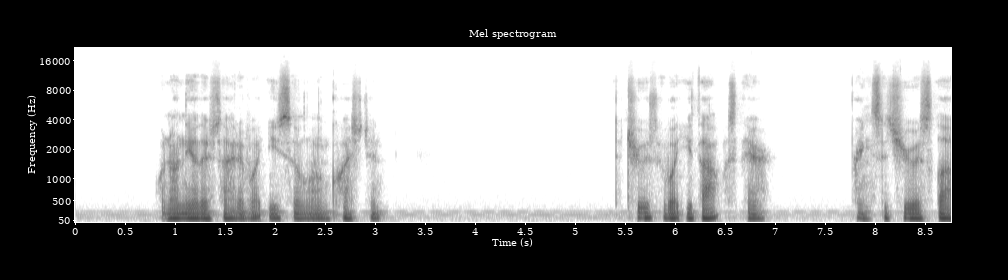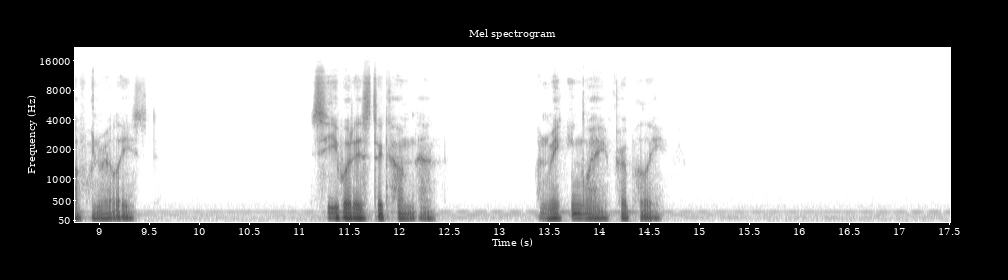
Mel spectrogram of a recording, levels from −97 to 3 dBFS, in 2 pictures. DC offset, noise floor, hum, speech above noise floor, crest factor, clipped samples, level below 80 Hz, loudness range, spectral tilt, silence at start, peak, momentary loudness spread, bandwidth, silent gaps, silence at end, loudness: under 0.1%; -74 dBFS; 60 Hz at -65 dBFS; 39 dB; 22 dB; under 0.1%; -62 dBFS; 7 LU; -6 dB/octave; 0.85 s; -18 dBFS; 13 LU; 12 kHz; none; 2.9 s; -37 LUFS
